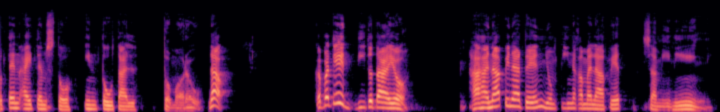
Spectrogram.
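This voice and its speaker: A man coaching exam takers in a lecture, switching between Tagalog and English, emphatic and animated, often asking questions and acting out examples. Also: high voice.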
